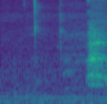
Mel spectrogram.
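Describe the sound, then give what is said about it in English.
A couple of sharp plastic clicks as a clear bottle of water is opened, then a short breathy burst of a sip from it over a low steady hum, with no talking. “Open up a clear bottle of water, y'all. Take a sip of it.”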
